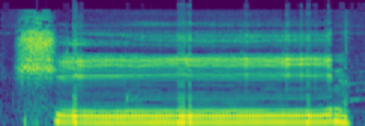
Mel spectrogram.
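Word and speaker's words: ش: আবার শিনের উপরে 3 নক্তা, শিন। জিহ্বার মধ্যখান তার উপরে তালুর সাথে লাগিয়ে উচ্চারণ করেন, শিন শিন শিন।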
